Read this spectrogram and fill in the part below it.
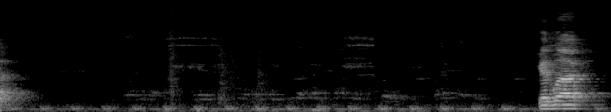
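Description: Sneakers thud softly on a mat.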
